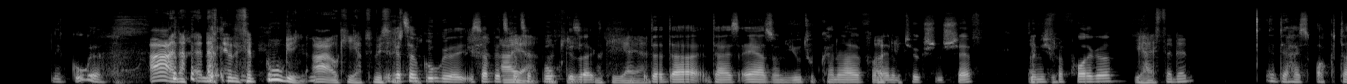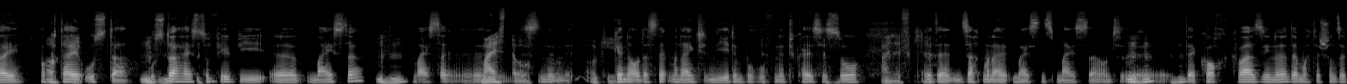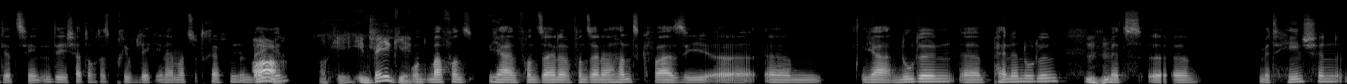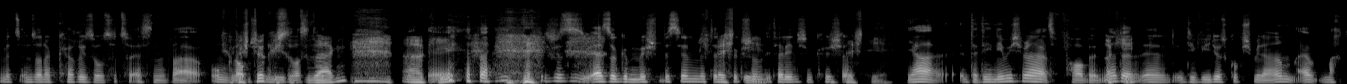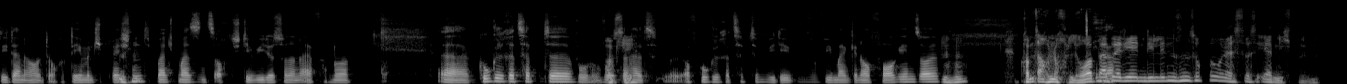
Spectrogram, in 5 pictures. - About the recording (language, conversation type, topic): German, podcast, Wie planst du ein Menü für Gäste, ohne in Stress zu geraten?
- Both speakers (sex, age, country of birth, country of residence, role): male, 25-29, Germany, Germany, guest; male, 50-54, Germany, Germany, host
- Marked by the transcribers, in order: chuckle; tapping; in Turkish: "Usta"; surprised: "Oh"; laughing while speaking: "ja"; unintelligible speech; snort; chuckle; other background noise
